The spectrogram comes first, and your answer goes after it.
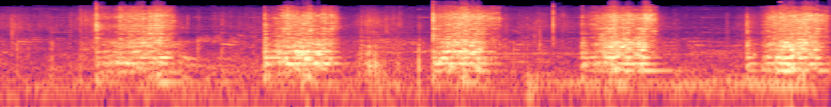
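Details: Loud rasping, rubbing strokes repeat roughly every three quarters of a second, with faint speech and no animal voice.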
